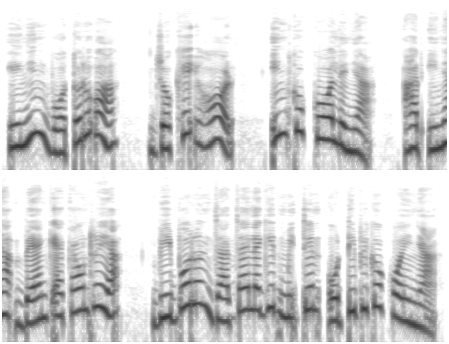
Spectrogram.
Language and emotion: Santali, fearful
